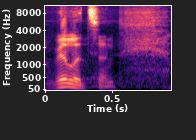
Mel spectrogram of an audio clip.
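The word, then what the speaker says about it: Villadsen: No, I know it's spelled, but Villedsen. Yeah. There we go, Villedsen.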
